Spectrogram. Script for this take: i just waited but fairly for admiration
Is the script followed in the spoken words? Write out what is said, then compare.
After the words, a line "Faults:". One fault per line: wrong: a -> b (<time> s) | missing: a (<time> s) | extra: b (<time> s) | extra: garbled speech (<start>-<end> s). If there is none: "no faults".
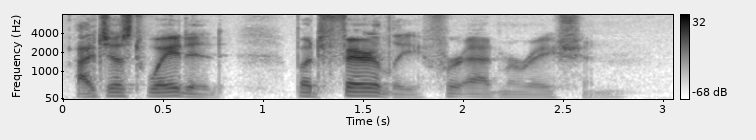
i just waited but fairly for admiration
Faults:
no faults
